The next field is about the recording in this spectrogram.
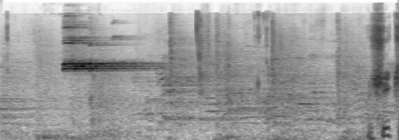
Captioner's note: whistle chirping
